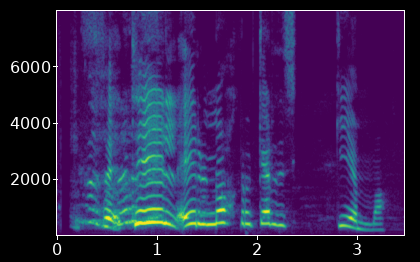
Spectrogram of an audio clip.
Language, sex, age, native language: Icelandic, female, 10, Icelandic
